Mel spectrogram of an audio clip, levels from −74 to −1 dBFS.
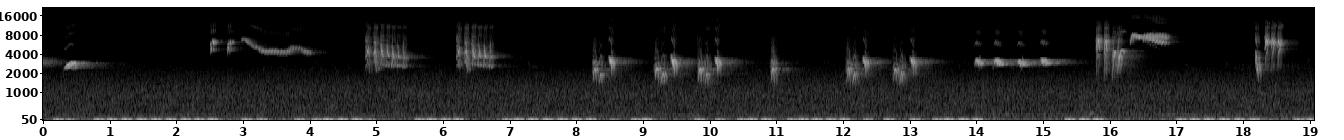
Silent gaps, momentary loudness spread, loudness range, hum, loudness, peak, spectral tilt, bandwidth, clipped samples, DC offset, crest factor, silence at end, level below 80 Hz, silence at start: none; 22 LU; 7 LU; none; -31 LUFS; -14 dBFS; 0.5 dB/octave; 13.5 kHz; under 0.1%; under 0.1%; 16 dB; 0 s; -42 dBFS; 0 s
